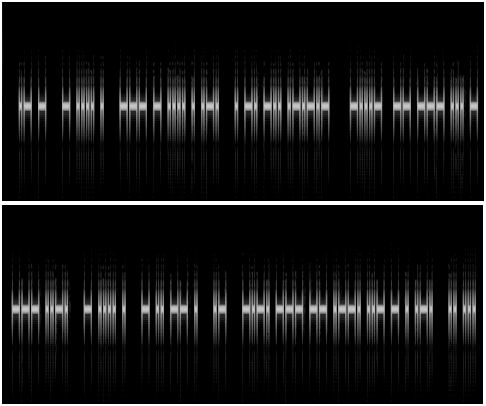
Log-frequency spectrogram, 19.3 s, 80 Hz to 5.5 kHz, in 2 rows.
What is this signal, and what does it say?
Morse code, heard as a keyed tone, about 25 wpm, 600 Hz. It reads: AT THE OTHER END. <BT> MOST OF THE TIME A COMPUTER IS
